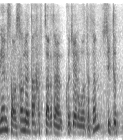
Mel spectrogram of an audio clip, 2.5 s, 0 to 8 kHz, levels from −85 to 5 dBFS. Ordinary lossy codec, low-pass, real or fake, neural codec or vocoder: none; none; fake; codec, 16 kHz, 1.1 kbps, Voila-Tokenizer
